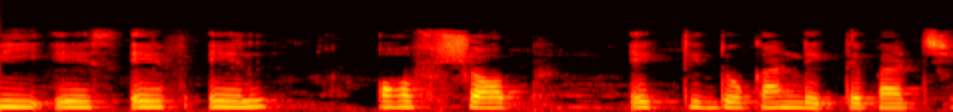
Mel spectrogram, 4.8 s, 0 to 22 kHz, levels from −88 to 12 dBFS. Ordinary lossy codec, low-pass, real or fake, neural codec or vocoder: MP3, 32 kbps; 7.2 kHz; real; none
